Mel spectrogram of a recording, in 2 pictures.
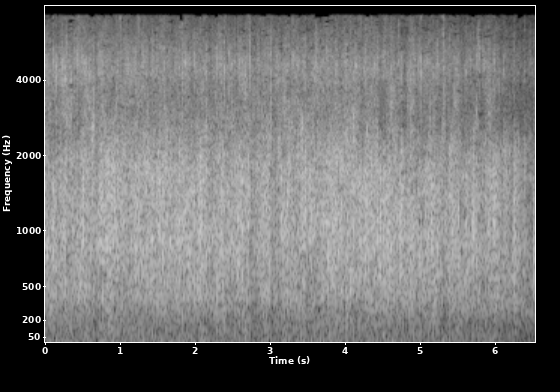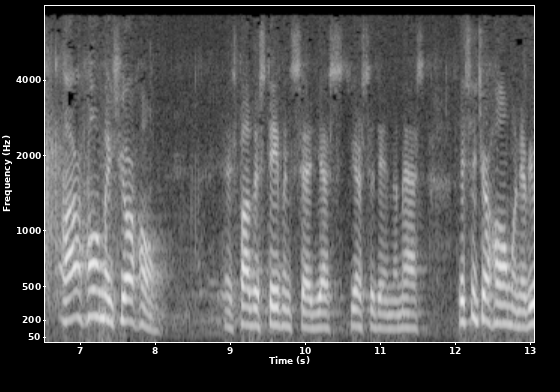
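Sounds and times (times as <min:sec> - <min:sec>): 
audience applause: 0:00.0 - 0:07.5
speech: 0:06.8 - 0:08.1, 0:08.9 - 0:13.0.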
